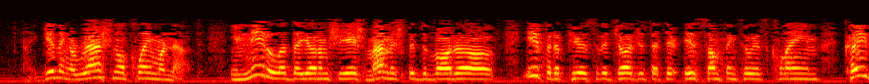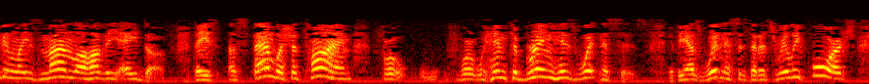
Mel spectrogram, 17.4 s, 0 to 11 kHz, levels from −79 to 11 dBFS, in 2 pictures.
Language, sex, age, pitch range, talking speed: English, male, 30-49, 195-265 Hz, 130 wpm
